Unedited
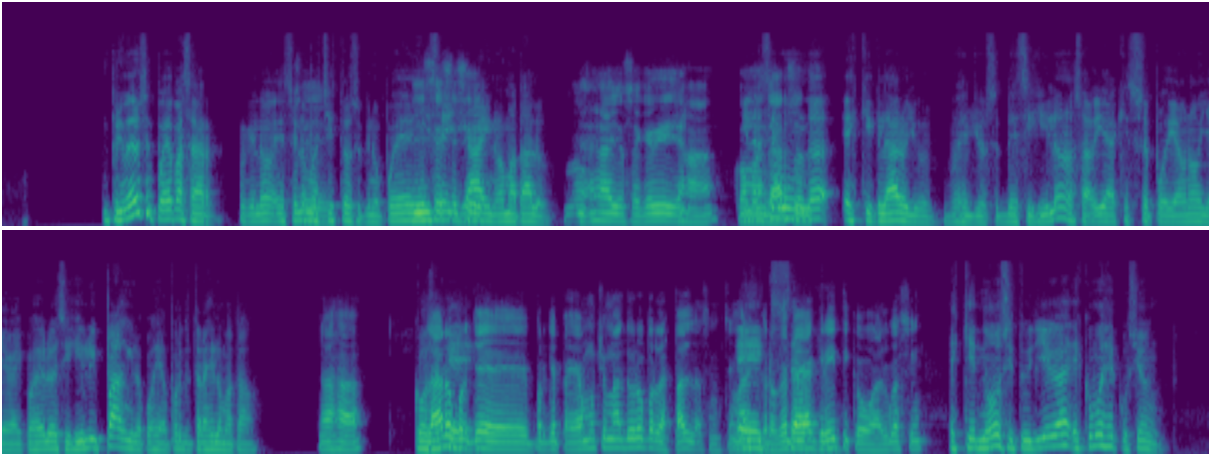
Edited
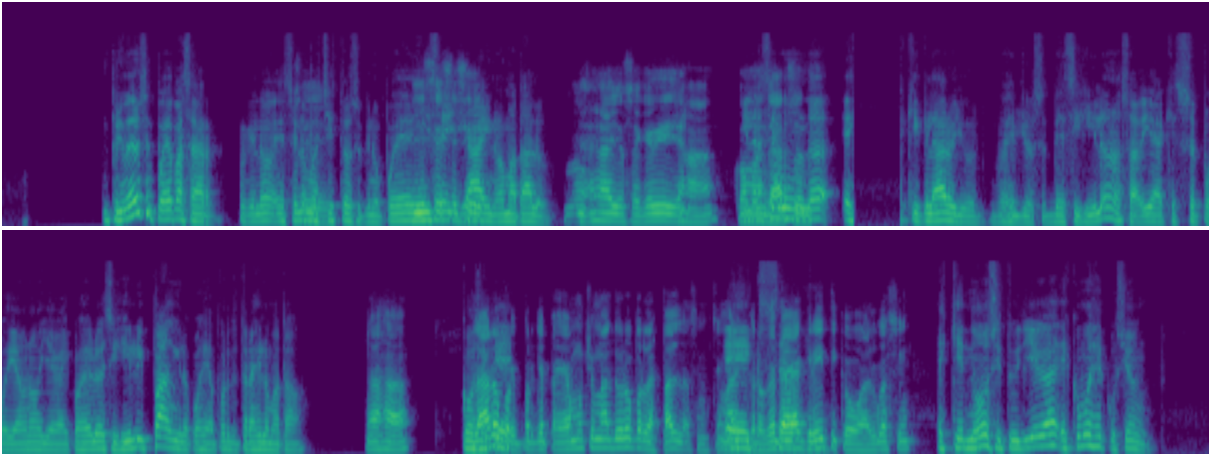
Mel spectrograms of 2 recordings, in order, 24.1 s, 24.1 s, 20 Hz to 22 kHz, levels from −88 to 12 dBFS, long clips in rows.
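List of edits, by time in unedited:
0:08.52: splice in room tone 0.47 s
0:16.69–0:17.28: remove

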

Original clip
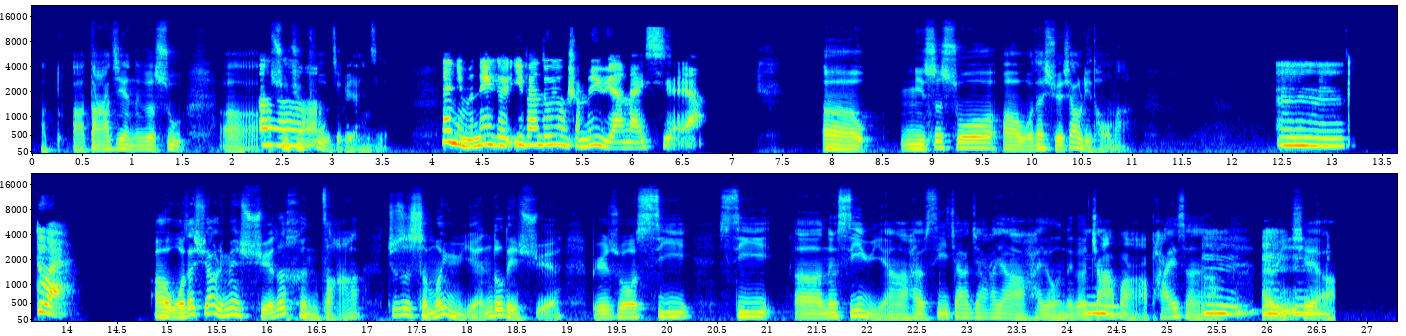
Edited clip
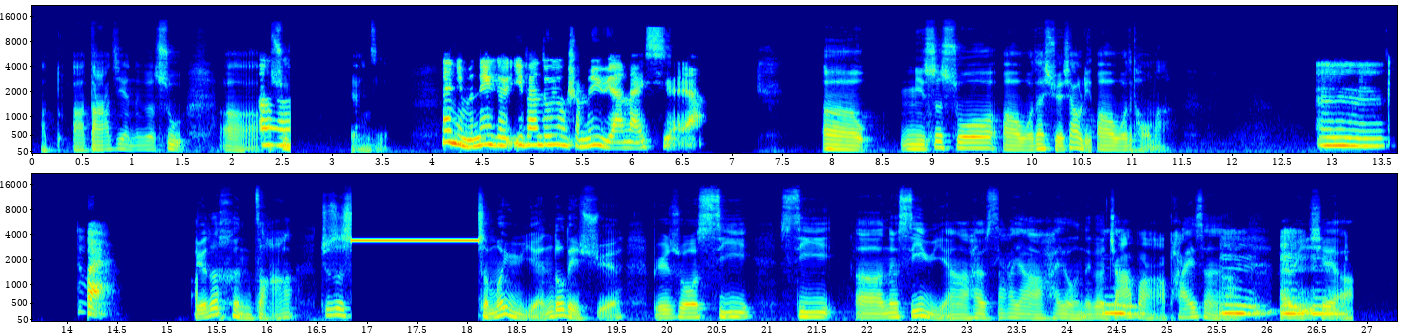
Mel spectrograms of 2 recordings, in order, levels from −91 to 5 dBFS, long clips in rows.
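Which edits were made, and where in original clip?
0:00.71–0:01.27: clip gain −8.5 dB
0:02.58–0:03.20: fill with room tone
0:09.65–0:10.05: duplicate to 0:10.59
0:12.86–0:13.81: fade out
0:14.90–0:15.97: remove
0:17.51: insert tone 3,410 Hz −18 dBFS 1.28 s
0:22.71–0:23.14: remove

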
